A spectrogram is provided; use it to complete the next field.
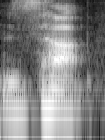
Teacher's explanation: ঝাটা জিহ্বার আগে নিচে দাঁতের সাথে লাগিয়ে উচ্চারণ করবেন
